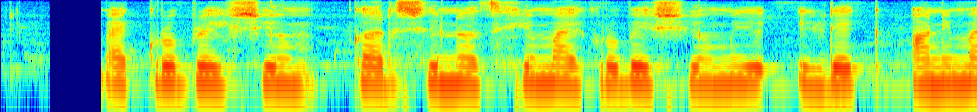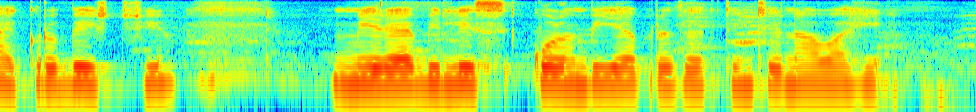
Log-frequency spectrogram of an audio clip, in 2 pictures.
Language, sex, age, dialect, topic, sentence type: Marathi, female, 31-35, Standard Marathi, agriculture, statement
